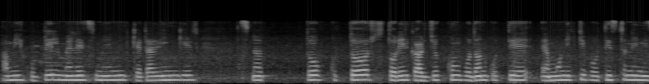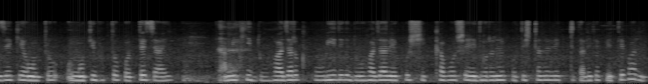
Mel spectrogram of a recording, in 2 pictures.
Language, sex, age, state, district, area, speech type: Bengali, female, 18-30, West Bengal, Uttar Dinajpur, urban, read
